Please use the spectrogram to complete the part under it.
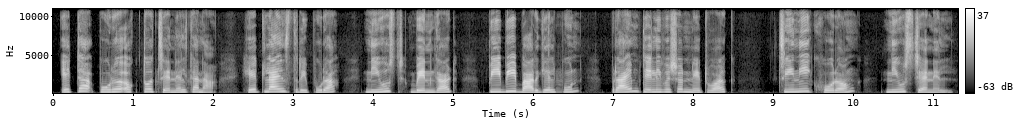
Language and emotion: Santali, neutral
